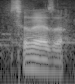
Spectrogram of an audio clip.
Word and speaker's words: Cereza: Cereza.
